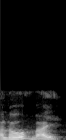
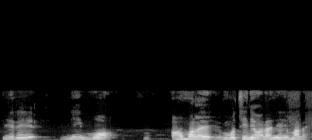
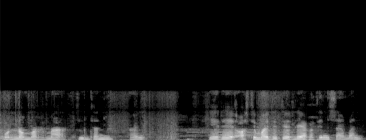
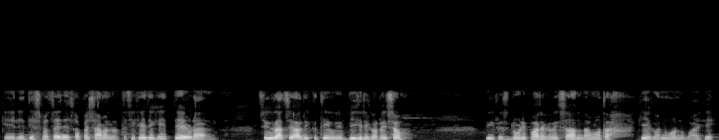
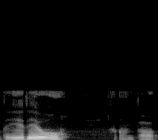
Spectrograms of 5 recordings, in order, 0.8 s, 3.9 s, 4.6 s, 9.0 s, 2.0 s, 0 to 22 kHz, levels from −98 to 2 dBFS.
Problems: background sounds at intervals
